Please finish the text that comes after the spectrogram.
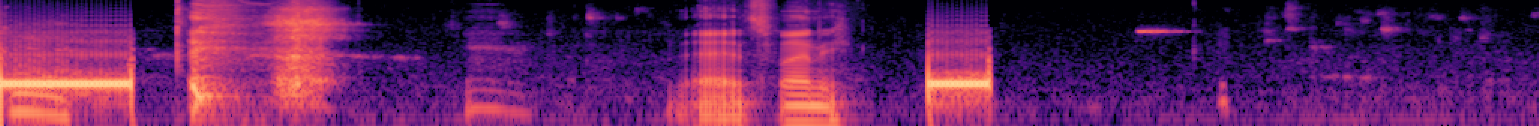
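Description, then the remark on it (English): A phone call being redialed rings out: two loud, steady mid-pitched ringback tones a few seconds apart, with people talking and laughing briefly in the gap between them. “Calling right back to back.”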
